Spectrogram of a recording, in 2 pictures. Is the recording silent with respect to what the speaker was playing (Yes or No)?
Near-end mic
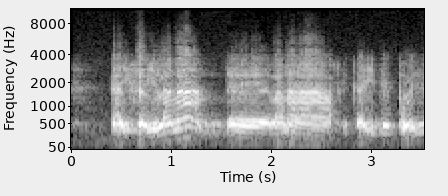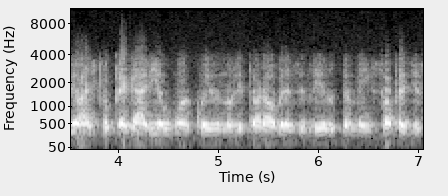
No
